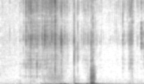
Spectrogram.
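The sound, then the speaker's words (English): A loud crunchy bite into the crispy edge of a pan pizza, with a sharp crackle and a few smaller crunches of chewing around it, no talking. “I'm going to take a bite because that's what I do, so let's get some crunch.”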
